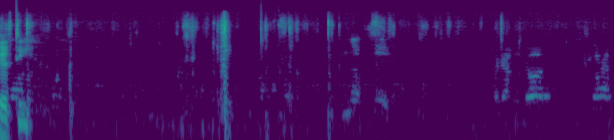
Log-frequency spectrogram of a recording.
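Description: A foil card pack crinkles as hands tear it open.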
